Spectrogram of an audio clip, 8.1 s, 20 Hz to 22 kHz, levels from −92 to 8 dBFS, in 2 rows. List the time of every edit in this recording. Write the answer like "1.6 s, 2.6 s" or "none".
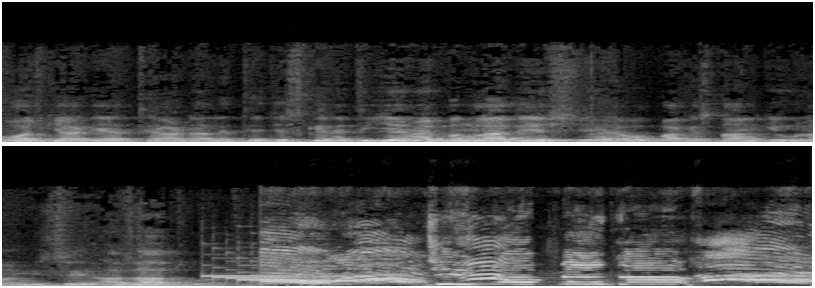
5.4 s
